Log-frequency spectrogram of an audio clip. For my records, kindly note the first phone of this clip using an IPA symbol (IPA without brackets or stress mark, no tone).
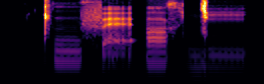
cʰ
